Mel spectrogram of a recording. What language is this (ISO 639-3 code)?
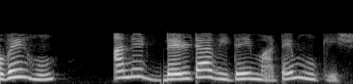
guj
